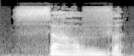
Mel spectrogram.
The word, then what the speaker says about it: savent: E-N-T, you don't pronounce it, so you get the sound savent, v-v-v-v, savent, okay?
